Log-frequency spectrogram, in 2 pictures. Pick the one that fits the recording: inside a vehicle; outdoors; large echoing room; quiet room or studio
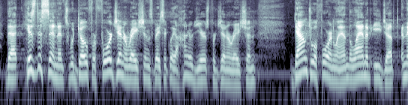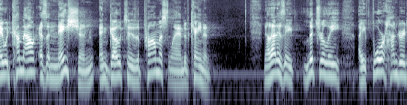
large echoing room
